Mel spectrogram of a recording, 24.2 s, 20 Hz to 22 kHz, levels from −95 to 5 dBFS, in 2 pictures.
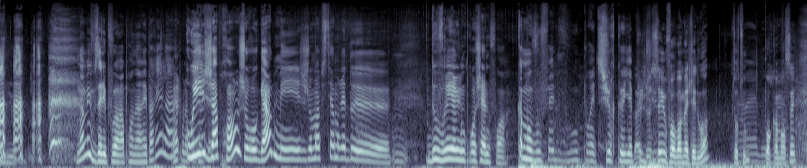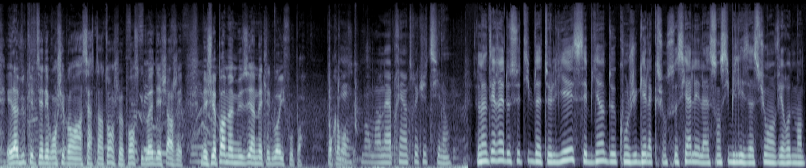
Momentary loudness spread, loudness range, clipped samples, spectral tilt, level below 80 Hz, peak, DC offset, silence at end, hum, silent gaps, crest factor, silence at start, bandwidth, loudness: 13 LU; 5 LU; under 0.1%; -5.5 dB/octave; -28 dBFS; 0 dBFS; under 0.1%; 0.05 s; none; none; 18 dB; 0 s; 18.5 kHz; -18 LUFS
